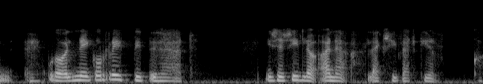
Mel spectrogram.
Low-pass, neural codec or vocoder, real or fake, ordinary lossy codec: 5.4 kHz; none; real; Opus, 16 kbps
